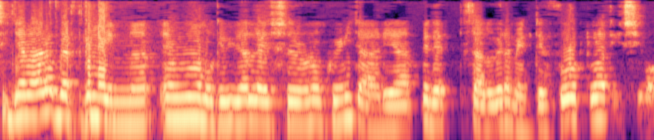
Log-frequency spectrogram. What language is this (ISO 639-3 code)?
ita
